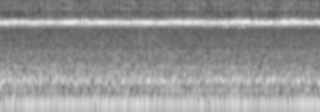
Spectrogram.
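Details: Crickets on a farm fill the air with a bright, sustained high trill from many callers at once, steady and seamless, above a low background hum.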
